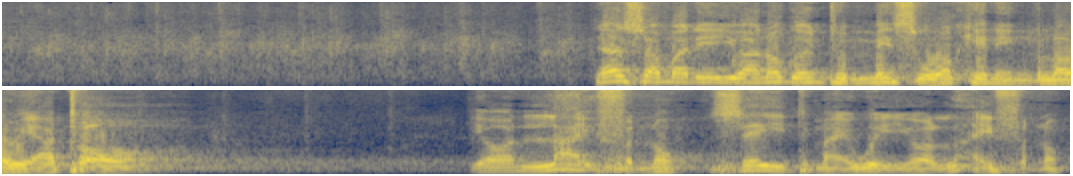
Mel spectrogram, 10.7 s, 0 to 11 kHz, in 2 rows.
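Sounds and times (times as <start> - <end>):
congregation clapping during a church service: 0.0 - 5.2
speech: 3.0 - 6.2, 7.7 - 10.6.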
